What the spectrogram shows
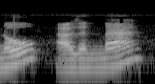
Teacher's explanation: Oral passage is blocked by pressing the tongue tip against the alveolar ridge, and that's why it's an alveolar sound. And for the manner of articulation, it is nasal sound.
